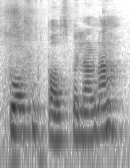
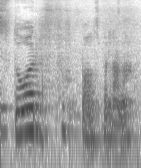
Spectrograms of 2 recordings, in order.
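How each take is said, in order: First: The first word ends without an r sound. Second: The first word ends with an r sound. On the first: "hvis jeg skulle snakke det fort da, så ville jeg sagt" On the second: "Så dere har med R-en"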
